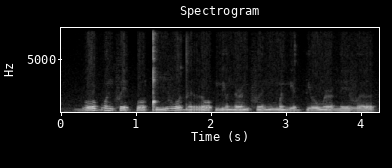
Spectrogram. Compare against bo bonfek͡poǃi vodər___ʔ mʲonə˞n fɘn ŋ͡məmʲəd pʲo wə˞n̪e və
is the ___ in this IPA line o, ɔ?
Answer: o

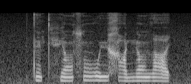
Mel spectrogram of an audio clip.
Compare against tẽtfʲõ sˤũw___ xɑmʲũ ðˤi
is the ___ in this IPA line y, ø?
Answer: y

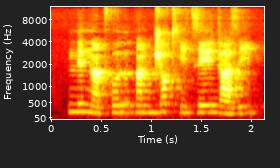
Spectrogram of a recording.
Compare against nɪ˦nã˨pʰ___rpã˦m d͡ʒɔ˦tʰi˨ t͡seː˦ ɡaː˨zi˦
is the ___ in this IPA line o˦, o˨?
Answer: o˦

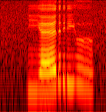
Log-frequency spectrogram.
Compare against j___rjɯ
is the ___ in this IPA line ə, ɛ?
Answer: ɛ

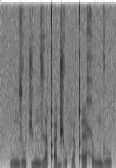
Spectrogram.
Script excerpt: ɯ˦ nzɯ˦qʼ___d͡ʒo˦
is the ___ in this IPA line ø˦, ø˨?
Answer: ø˦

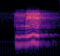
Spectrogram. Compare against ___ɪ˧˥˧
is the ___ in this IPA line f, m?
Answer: m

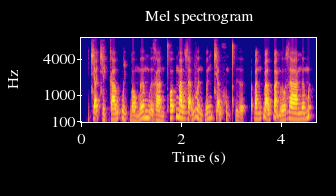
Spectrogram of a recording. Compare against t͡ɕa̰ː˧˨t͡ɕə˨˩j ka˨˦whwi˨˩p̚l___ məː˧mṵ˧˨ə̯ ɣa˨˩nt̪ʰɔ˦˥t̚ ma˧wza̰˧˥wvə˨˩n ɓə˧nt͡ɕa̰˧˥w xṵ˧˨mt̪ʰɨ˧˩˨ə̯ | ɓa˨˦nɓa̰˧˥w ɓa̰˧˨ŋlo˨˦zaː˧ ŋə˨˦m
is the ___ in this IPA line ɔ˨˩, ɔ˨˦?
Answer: ɔ˨˩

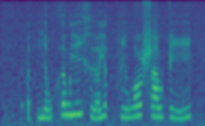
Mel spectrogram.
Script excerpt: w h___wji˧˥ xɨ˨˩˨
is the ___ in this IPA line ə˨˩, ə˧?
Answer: ə˧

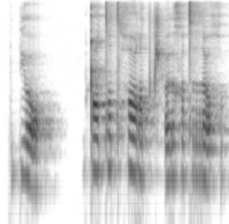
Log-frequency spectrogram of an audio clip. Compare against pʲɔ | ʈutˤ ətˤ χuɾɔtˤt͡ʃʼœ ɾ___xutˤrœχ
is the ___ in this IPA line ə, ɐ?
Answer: ə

